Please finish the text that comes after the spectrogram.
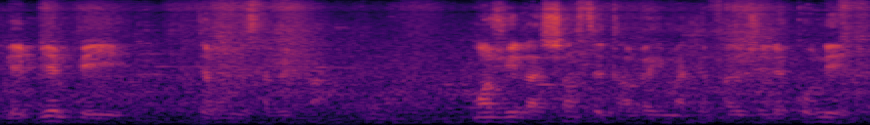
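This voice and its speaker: A man's voice: on the low side, fairly even intonation, fast talker. A man with a Congolese French accent, a political candidate speaking emphatically and rambling, slipping into Lingala. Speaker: political candidate, party communications secretary. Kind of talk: street interview. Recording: roomy, distant mic, noisy background.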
